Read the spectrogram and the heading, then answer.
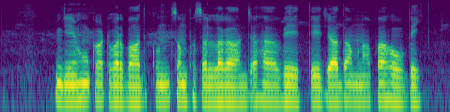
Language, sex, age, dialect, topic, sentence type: Magahi, male, 18-24, Northeastern/Surjapuri, agriculture, question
